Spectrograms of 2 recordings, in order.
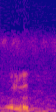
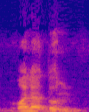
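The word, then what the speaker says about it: ولد: Now, it is a rule that whenever we have to stop, then at that point of time, last alphabet isn't pronounced. There is, okay, whatever may be the sign, we have to pronounce it as a sukun.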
